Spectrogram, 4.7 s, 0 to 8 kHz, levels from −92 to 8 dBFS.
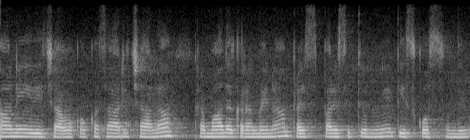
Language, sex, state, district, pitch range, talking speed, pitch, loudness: Telugu, female, Telangana, Nalgonda, 195-210 Hz, 75 wpm, 200 Hz, -15 LUFS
